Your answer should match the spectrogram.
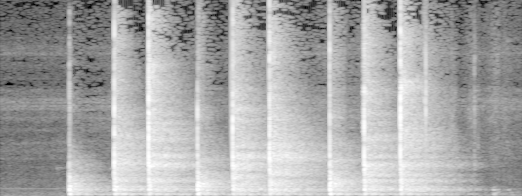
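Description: Narex mortise chisel driven into a wood block with a steel-headed hammer: about nine sharp blows, roughly two a second, beginning about a second in, each ringing out briefly afterwards.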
